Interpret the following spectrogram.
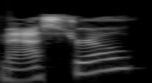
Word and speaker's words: Mastrovv: yeah nastro yeah mastro the vs i i know are very uh very confusing but it's a w it's a w so it's mastro master owl just mastro but the the the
